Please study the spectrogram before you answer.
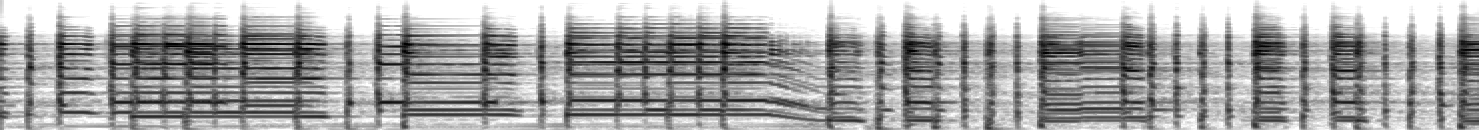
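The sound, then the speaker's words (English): Draft guitar track with effects, transposed up two semitones: sustained, layered chords ring for about four seconds and bend downward, then give way to a run of short, rhythmic plucked notes. “And I came up with a guitar track that's quite similar.”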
